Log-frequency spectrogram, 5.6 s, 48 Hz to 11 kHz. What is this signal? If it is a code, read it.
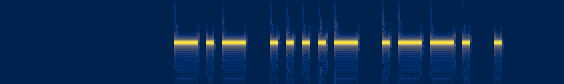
Morse code, heard as a keyed tone, about 15 wpm, 700 Hz. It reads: K4PE
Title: USA Call Signs - 4 Characters - Repeated 3x - 15wpm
